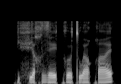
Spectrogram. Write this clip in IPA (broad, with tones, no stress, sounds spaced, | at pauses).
fʲ e˧˥˧ χ z e˧˥˧ k o˧˩ t w ɵ˧˩ q ɛ˧˥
